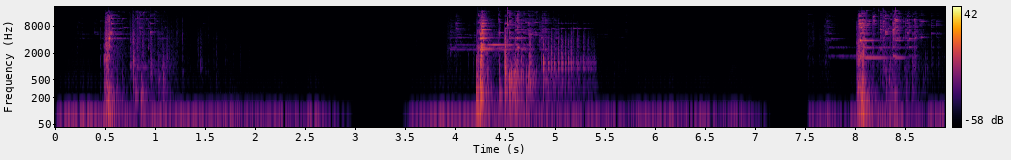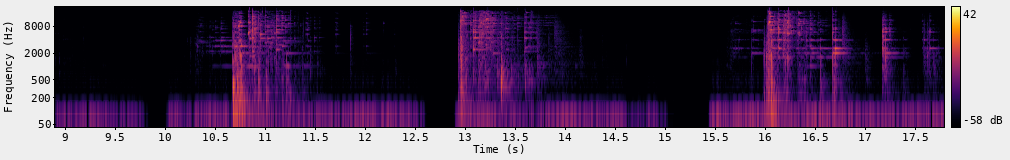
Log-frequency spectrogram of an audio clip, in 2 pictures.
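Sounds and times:
glass dropping into small shards: 0:04.2 - 0:05.4, 0:08.1 - 0:08.8, 0:10.7 - 0:11.5, 0:13.0 - 0:13.8, 0:16.0 - 0:17.7.

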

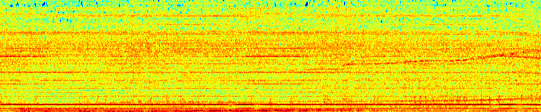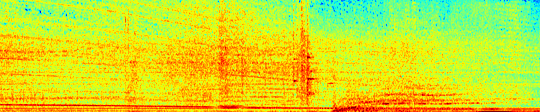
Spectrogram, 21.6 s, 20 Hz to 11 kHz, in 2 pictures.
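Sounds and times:
space ship shutting down: 0:00.0 - 0:21.6.

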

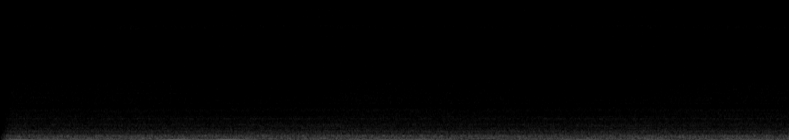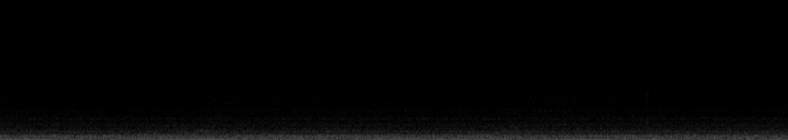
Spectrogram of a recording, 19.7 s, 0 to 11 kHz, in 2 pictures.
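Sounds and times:
air conditioning hum and hiss: 0:00.0 - 0:19.7.

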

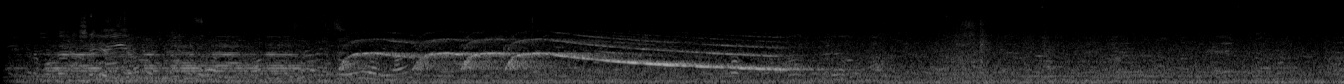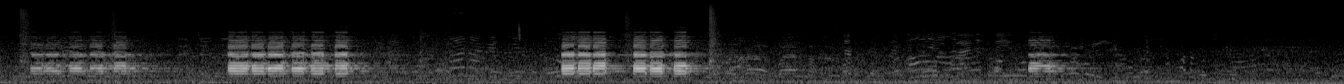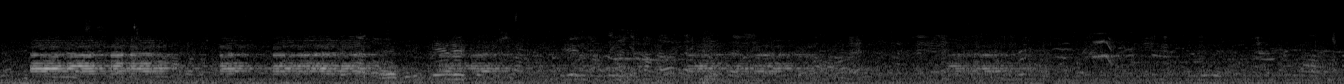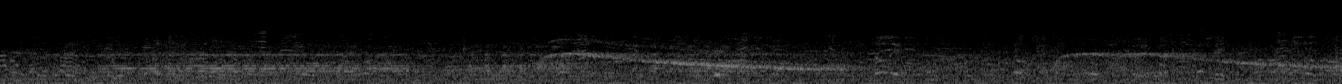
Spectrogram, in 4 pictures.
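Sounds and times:
Turkish voices: 0:00.0 - 0:53.7
crowd atmosphere: 0:00.0 - 0:53.7
traffic at Taksim Square: 0:00.0 - 0:53.7
tram at Taksim Square: 0:00.1 - 0:03.4, 0:08.1 - 0:45.7
fire truck siren: 0:00.4 - 0:09.9, 0:13.6 - 0:17.6, 0:19.0 - 0:20.9, 0:23.6 - 0:24.3, 0:27.2 - 0:35.6, 0:36.3 - 0:37.4, 0:41.1 - 0:53.7.

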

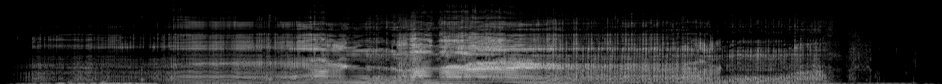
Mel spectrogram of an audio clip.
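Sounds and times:
pig squealing: 0:00.7 - 0:07.3.

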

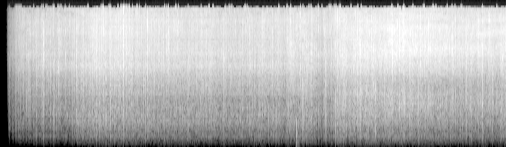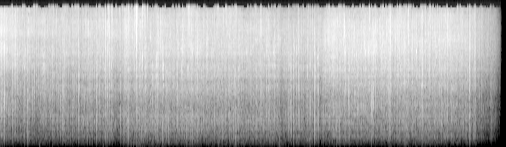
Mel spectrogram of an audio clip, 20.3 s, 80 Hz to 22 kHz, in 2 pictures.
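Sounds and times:
burger sizzling while pressed down: 0:00.2 - 0:20.2.

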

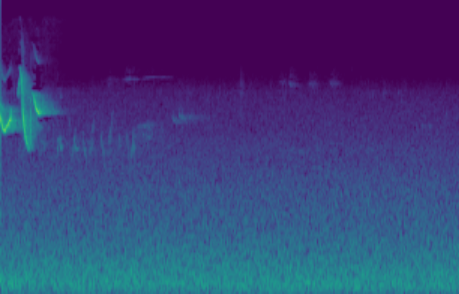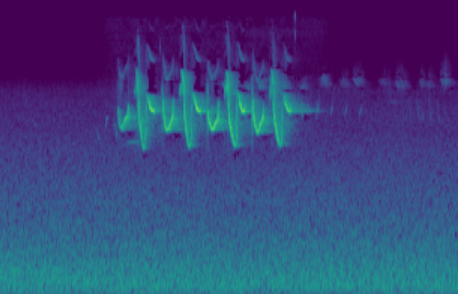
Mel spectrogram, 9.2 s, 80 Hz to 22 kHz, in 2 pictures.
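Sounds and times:
coal tit singing in a coniferous forest in spring: 0:00.0 - 0:00.5, 0:05.8 - 0:07.6
wind in a coniferous forest: 0:00.0 - 0:09.1.

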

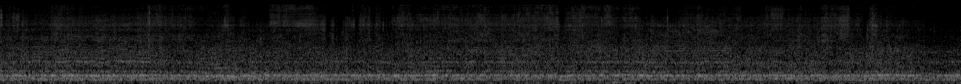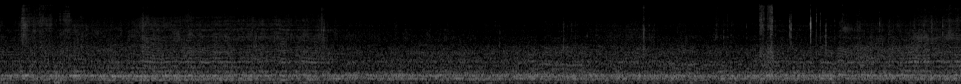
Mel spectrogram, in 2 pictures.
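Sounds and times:
honey bee colony buzzing on the Adriatic coast: 0:00.0 - 0:19.2
sharp taps and faint crackles in a honey bee colony: 0:17.2 - 0:18.0.

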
